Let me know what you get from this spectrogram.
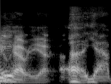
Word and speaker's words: Hugh Howey: Notably, this show is an adaptation of a book written by Hugh Howey, is his name, right? – Hugh Howey, I'm pronouncing that right.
